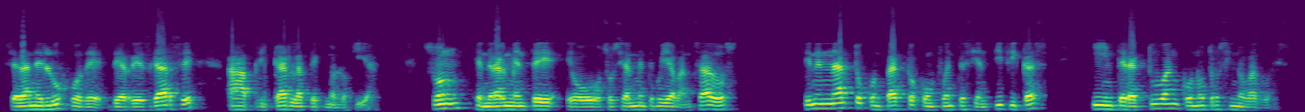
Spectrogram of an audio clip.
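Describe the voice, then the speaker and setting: A man of middling pitch delivers a lecture over an online connection, pausing often on fillers as he explains. His voice comes through thin and tinny, like a phone line. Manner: measured, with frequent fillers. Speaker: guest lecturer.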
